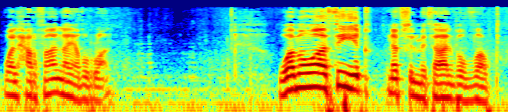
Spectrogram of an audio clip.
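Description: A man's voice: fairly high pitch, fairly bright tone. Arabic grammar sheikh quizzing his class. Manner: asks a question and answers it himself, often restarts and corrects himself. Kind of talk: classroom lecture with questions and answers.

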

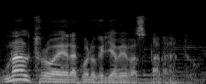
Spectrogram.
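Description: Man reading a story aloud, low voice, lively dramatic delivery, faint music underneath. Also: fast talker, vocal fry. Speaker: audiobook reader. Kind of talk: literary audiobook narration.

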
